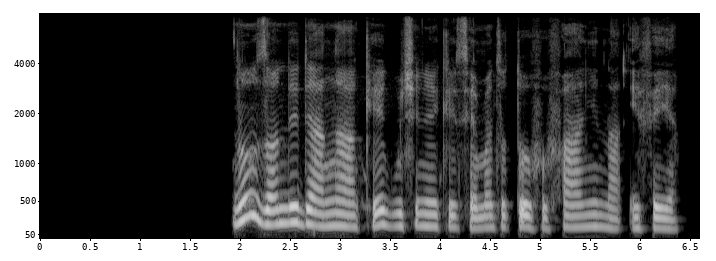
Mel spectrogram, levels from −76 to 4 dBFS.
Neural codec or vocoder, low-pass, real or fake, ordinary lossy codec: none; none; real; none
